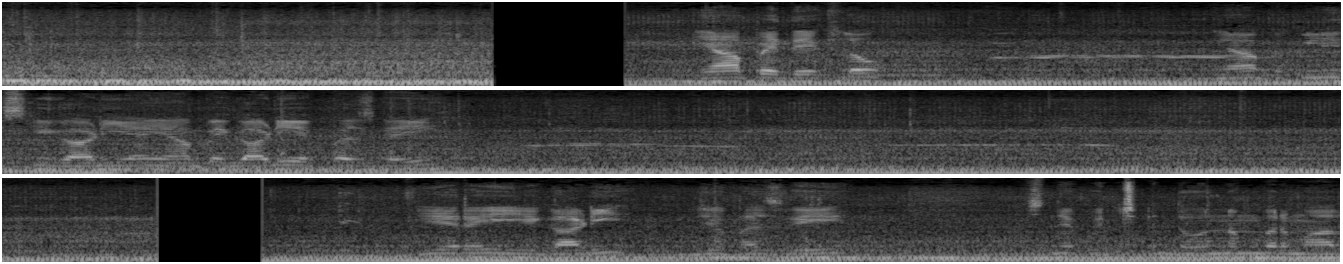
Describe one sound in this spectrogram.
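A large vehicle's engine rumbles steadily, heard from inside the cab.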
